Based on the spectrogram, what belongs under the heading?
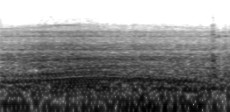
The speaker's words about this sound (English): There's a funny tittle tattle from the engine which makes me, oh, what the hell was that?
